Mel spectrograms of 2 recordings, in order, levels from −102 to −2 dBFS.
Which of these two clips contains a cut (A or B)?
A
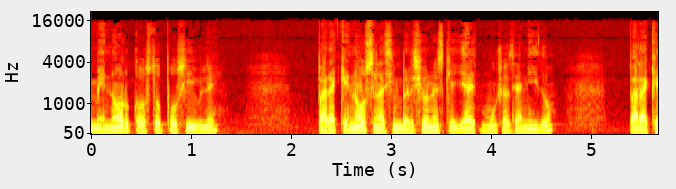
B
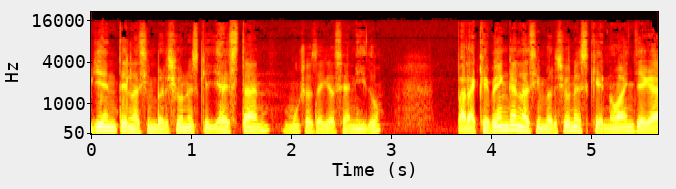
A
